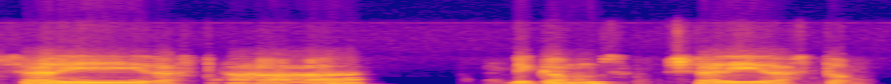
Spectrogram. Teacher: Aha, any soft consonants, aha becomes o. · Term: விசர்க சந்தி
